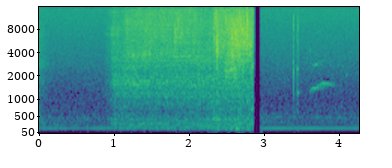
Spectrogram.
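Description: Water running from a sink faucet onto a ceramic bowl, starting about a second in and getting louder as it plays over the bowl, then cutting off suddenly.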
